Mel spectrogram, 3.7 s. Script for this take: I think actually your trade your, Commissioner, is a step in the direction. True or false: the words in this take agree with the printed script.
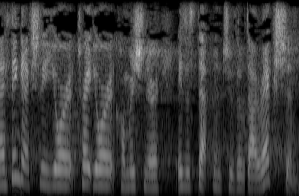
true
